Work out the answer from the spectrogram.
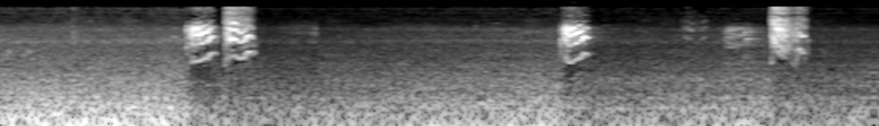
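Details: Female Double-collared Seedeater calling, used to stimulate males to sing, gives short, high chips that drop sharply in pitch, singly or in quick pairs every couple of seconds, over a soft background hiss.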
